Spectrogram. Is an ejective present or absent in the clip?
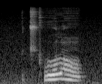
present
